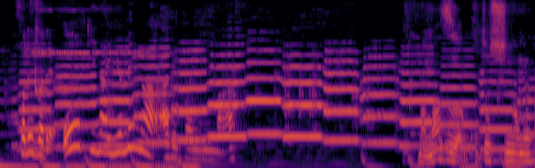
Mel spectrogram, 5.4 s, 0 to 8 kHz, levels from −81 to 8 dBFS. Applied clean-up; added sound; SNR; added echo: classical method log-MMSE.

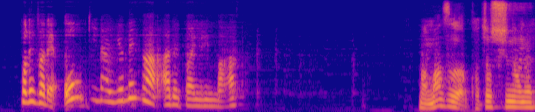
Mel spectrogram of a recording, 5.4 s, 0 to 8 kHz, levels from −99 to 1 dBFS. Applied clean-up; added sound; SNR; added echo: neural mask model DeepFilterNet 3.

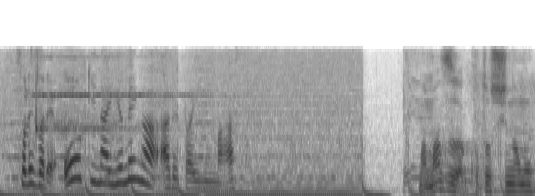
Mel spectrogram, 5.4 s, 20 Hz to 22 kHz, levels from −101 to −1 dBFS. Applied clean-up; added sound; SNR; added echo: none; none; none; none.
